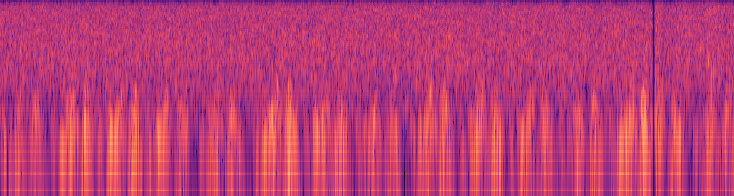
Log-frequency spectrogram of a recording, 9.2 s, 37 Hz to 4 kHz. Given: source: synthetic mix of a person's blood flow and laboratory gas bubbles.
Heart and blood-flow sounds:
Doppler ultrasound of blood flow; precordium
1.95-2.03 s: bubbles
2.17-2.22 s: bubbles
8.03-8.12 s: bubbles
8.17-8.27 s: bubbles
8.84-8.95 s: bubbles
From the record:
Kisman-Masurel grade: 121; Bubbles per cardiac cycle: 1 to 2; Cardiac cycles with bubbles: 10 to 50%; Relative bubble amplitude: barely perceptible (0.100 to 0.250); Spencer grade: 2 (many but less than half of the cardiac periods contain bubble signals, singularly or in groups); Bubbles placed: anywhere in the cardiac cycle

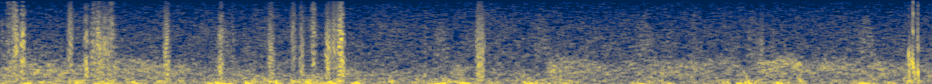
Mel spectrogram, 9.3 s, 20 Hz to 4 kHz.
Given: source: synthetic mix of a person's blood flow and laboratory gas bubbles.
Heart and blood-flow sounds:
Doppler ultrasound of blood flow; subclavian vein
9.04-9.21 s: bubbles
From the record:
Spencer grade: 1 (occasional bubble signal discernible with the cardiac motion signal, with majority of cardiac periods free of bubbles); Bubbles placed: anywhere in the cardiac cycle

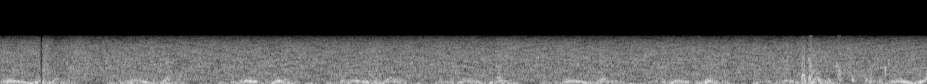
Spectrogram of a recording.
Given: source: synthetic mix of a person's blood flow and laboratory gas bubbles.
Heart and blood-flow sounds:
Doppler ultrasound of blood flow; precordium
7.98-8.20 s: bubbles
8.34-8.45 s: bubbles
8.49-8.75 s: bubbles
8.81-8.92 s: bubbles
From the record:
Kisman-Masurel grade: 213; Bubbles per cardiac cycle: several, 3 to 8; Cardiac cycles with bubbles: 1 to 10%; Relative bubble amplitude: loud (0.450 to 0.775); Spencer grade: 1 (occasional bubble signal discernible with the cardiac motion signal, with majority of cardiac periods free of bubbles); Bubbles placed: anywhere in the cardiac cycle

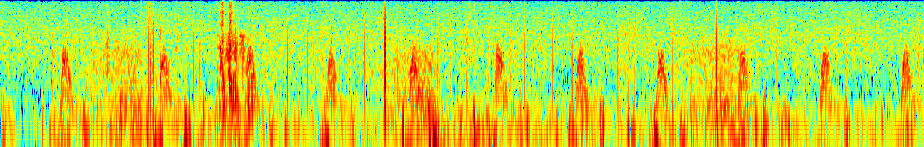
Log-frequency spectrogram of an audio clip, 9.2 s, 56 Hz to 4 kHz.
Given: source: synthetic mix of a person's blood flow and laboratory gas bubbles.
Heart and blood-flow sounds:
Doppler ultrasound of blood flow; subclavian vein
2.15-2.54 s: bubbles
From the record:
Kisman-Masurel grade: 112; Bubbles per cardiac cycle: 1 to 2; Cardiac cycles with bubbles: 1 to 10%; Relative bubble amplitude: moderate (0.250 to 0.450); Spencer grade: 1 (occasional bubble signal discernible with the cardiac motion signal, with majority of cardiac periods free of bubbles); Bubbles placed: anywhere in the cardiac cycle

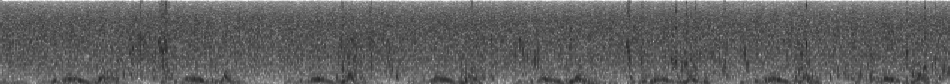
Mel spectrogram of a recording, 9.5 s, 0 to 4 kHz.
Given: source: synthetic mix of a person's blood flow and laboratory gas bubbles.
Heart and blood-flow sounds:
Doppler ultrasound of blood flow; precordium
1.00-1.76 s: bubbles
1.79-1.85 s: bubbles
3.32-3.81 s: bubbles
3.84-4.01 s: bubbles
4.57-5.00 s: bubbles
5.15-5.41 s: bubbles
6.23-6.53 s: bubbles
6.68-7.29 s: bubbles
7.40-7.51 s: bubbles
7.90-8.19 s: bubbles
8.21-8.80 s: bubbles
9.04-9.51 s: bubbles
From the record:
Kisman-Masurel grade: 332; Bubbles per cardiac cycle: rolling drumbeat, 9 or more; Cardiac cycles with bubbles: 50 to 99%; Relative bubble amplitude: moderate (0.250 to 0.450); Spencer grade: 3 (all of the cardiac periods contain showers or single bubble signals, but not dominating or overriding the cardiac motion signals); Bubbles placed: only in the low amplitude regions of the cardiac cycle

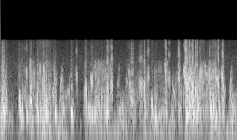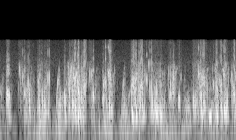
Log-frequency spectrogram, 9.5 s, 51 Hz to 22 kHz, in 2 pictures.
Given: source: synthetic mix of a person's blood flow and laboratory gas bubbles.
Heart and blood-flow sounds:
Doppler ultrasound of blood flow; precordium
0.00-0.15 s: bubbles
0.34-1.15 s: bubbles
1.38-1.55 s: bubbles
1.66-2.26 s: bubbles
2.50-3.42 s: bubbles
3.54-4.51 s: bubbles
4.83-4.98 s: bubbles
5.09-5.40 s: bubbles
5.46-5.75 s: bubbles
5.98-6.64 s: bubbles
6.77-7.04 s: bubbles
7.33-8.37 s: bubbles
8.57-9.48 s: bubbles
From the record:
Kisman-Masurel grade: 444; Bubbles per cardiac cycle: continuous sound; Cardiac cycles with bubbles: 100%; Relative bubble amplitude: maximal (0.775 to 0.999); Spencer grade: 4 (maximum detectable bubble signal sounding continuously throughout systole and diastole of every cardiac period, and overriding the amplitude of the normal cardiac signals); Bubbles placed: only in the low amplitude regions of the cardiac cycle

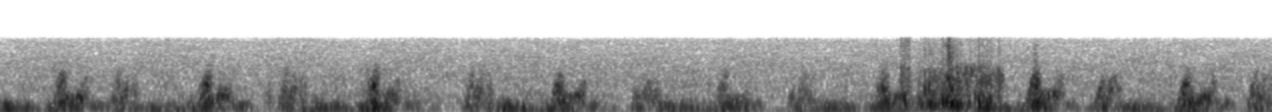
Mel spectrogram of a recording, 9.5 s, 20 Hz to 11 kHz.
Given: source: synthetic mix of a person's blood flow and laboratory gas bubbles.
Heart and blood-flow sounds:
Doppler ultrasound of blood flow; precordium
6.75-6.83 s: bubbles
6.88-7.54 s: bubbles
From the record:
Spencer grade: 1 (occasional bubble signal discernible with the cardiac motion signal, with majority of cardiac periods free of bubbles); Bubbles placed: only in the low amplitude regions of the cardiac cycle

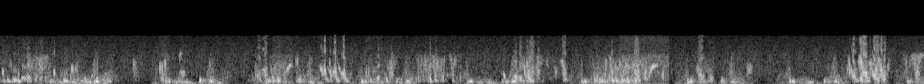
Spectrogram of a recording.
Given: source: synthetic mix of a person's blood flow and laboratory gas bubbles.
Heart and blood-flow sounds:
Doppler ultrasound of blood flow; precordium
0.00-0.90 s: bubbles
1.01-1.13 s: bubbles
1.32-1.40 s: bubbles
1.56-1.70 s: bubbles
1.77-1.88 s: bubbles
2.54-3.06 s: bubbles
3.17-3.52 s: bubbles
3.63-3.98 s: bubbles
4.12-4.64 s: bubbles
5.00-5.09 s: bubbles
5.12-5.71 s: bubbles
5.90-6.69 s: bubbles
6.95-7.14 s: bubbles
7.46-7.54 s: bubbles
8.43-8.91 s: bubbles
9.03-9.24 s: bubbles
From the record:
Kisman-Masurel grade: 243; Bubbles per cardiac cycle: several, 3 to 8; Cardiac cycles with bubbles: 100%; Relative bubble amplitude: loud (0.450 to 0.775); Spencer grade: 3 (all of the cardiac periods contain showers or single bubble signals, but not dominating or overriding the cardiac motion signals); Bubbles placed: only in the low amplitude regions of the cardiac cycle

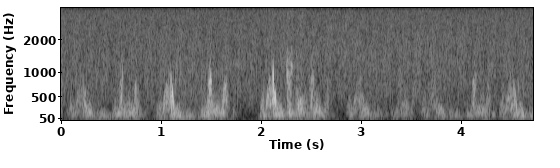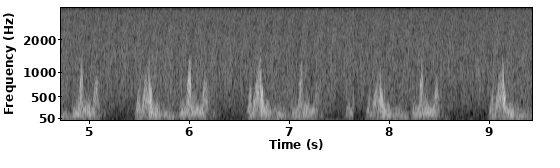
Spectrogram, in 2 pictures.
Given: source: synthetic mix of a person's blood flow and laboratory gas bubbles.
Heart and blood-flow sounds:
Doppler ultrasound of blood flow; precordium
2.25-2.47 s: bubbles
From the record:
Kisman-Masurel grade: 113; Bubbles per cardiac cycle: 1 to 2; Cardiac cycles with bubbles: 1 to 10%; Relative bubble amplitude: loud (0.450 to 0.775); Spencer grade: 1 (occasional bubble signal discernible with the cardiac motion signal, with majority of cardiac periods free of bubbles); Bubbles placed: only in the low amplitude regions of the cardiac cycle

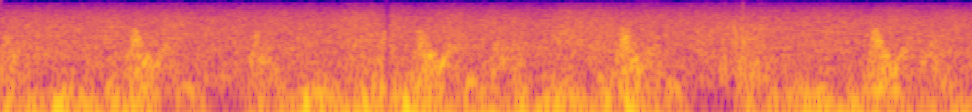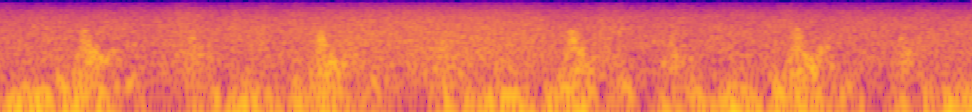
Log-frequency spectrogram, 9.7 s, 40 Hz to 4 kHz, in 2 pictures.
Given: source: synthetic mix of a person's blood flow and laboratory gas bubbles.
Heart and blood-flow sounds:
Doppler ultrasound of blood flow; precordium
3.17-3.30 s: bubbles
3.45-3.87 s: bubbles
From the record:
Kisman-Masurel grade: 111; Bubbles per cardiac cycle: 1 to 2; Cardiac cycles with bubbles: 1 to 10%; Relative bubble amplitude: barely perceptible (0.100 to 0.250); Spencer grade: 1 (occasional bubble signal discernible with the cardiac motion signal, with majority of cardiac periods free of bubbles); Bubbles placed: anywhere in the cardiac cycle

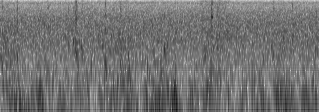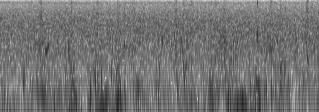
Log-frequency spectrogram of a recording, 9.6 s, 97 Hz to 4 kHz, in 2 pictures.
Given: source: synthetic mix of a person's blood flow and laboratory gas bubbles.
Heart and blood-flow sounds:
Doppler ultrasound of blood flow; precordium
0.00-0.33 s: bubbles
0.66-0.84 s: bubbles
0.95-1.44 s: bubbles
1.46-2.10 s: bubbles
2.17-2.25 s: bubbles
2.29-2.71 s: bubbles
2.87-3.48 s: bubbles
3.71-3.88 s: bubbles
3.92-3.99 s: bubbles
4.05-4.42 s: bubbles
4.61-4.79 s: bubbles
5.09-5.20 s: bubbles
5.24-5.57 s: bubbles
5.67-5.93 s: bubbles
6.14-6.41 s: bubbles
6.54-7.00 s: bubbles
7.10-7.70 s: bubbles
7.87-8.41 s: bubbles
8.59-9.16 s: bubbles
9.19-9.57 s: bubbles
From the record:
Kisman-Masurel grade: 342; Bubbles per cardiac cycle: rolling drumbeat, 9 or more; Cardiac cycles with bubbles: 100%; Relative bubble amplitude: moderate (0.250 to 0.450); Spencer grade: 3 (all of the cardiac periods contain showers or single bubble signals, but not dominating or overriding the cardiac motion signals); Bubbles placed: anywhere in the cardiac cycle

